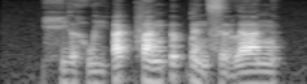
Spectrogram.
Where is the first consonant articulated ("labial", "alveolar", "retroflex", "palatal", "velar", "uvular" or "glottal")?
glottal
